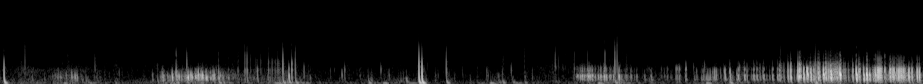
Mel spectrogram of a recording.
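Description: Gurgling, bubbling rumbles come in waves, growing louder and longer toward the end, with a few sharp clicks between: hunger bowel sounds (borborygmi).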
